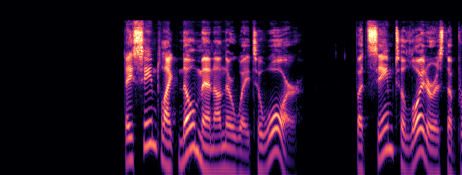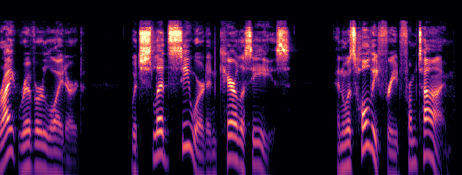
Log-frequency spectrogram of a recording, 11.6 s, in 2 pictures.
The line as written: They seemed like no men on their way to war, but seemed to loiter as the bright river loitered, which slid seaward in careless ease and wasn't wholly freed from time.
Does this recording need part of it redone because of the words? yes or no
yes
